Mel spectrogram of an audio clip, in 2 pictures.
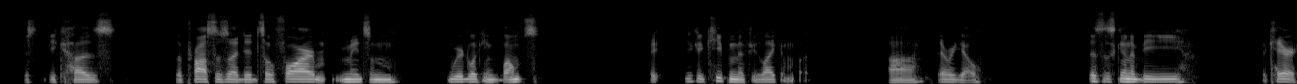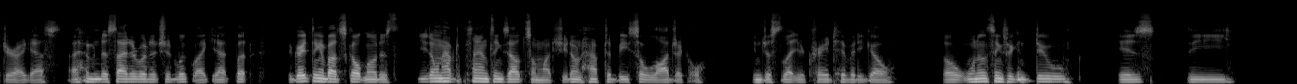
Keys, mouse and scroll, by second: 3.2 click, 4.9 click, 6.0 click, 7.1-15.0 middle click, 7.9 click, 8.3-9.4 scroll, 11.0-11.3 scroll, 12.8 scroll, 13.8-14.4 scroll, 15.5-16.0 scroll, 19.9-20.8 scroll, 20.8-21.3 scroll, 21.9-22.4 scroll, 23.0 scroll.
